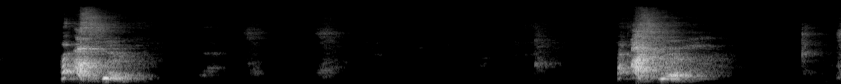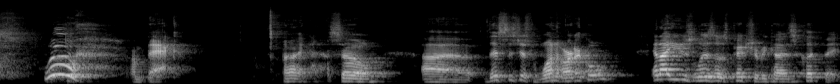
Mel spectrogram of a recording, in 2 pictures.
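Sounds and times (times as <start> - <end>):
loud explosive sneezes: 0.6 - 1.6, 6.2 - 7.2, 8.4 - 9.6
speech: 11.3 - 16.8.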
